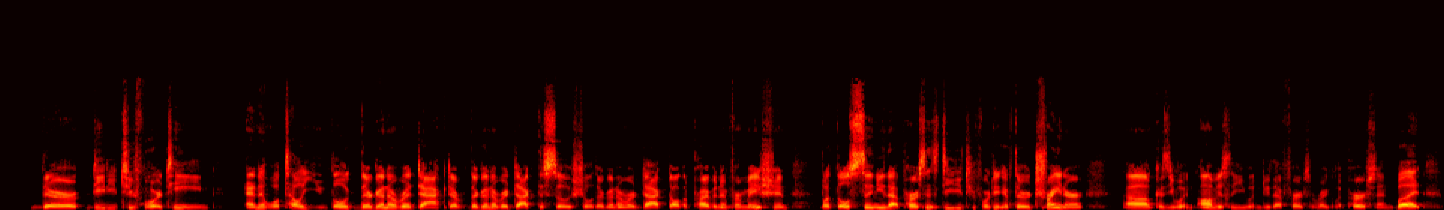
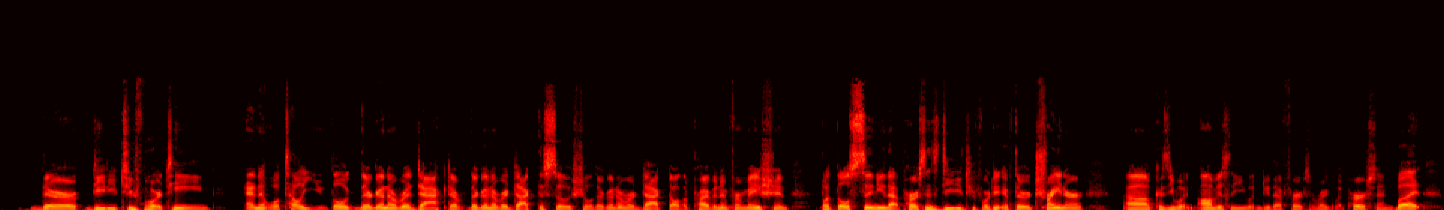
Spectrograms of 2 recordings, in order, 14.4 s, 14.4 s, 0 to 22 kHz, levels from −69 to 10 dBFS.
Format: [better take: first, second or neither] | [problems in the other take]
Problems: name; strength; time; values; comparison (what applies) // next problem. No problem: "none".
second | thin; very; fading below 350 Hz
